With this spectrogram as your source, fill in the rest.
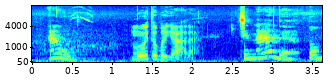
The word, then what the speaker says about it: Ahú: A-H-U com acento. AU.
